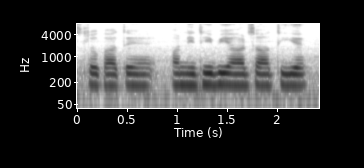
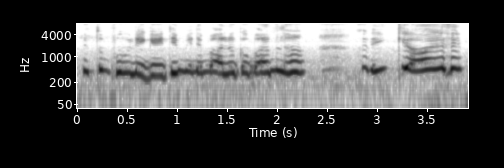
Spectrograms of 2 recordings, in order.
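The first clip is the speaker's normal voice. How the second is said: much higher, shrill-edged put-on voice with cackles; villain mother-in-law; 9 semitones higher, 5 dB louder than usual. Reshma talks to herself about Kajal's glare, high mock-innocent.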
